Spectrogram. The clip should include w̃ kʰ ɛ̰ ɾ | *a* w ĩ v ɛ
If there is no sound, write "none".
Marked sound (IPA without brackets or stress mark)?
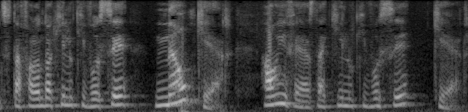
a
